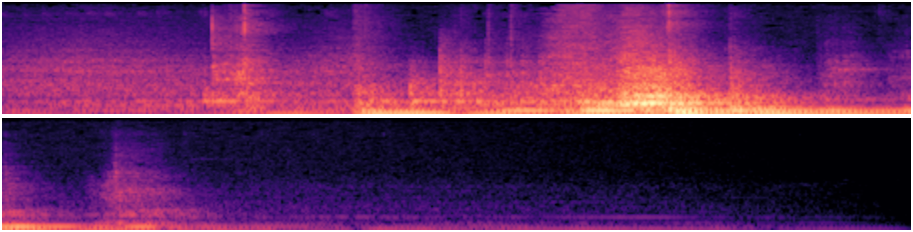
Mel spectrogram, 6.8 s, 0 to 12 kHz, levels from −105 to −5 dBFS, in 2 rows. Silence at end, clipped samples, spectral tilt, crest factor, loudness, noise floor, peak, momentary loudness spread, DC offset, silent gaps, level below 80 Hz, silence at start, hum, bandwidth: 2.85 s; under 0.1%; -8 dB/octave; 22 dB; -21 LUFS; -75 dBFS; -2 dBFS; 29 LU; under 0.1%; none; -30 dBFS; 0.25 s; none; 11.5 kHz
